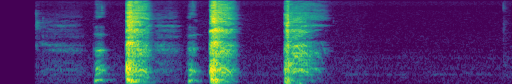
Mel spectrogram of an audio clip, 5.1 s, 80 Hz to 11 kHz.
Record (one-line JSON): {"cough_length": "5.1 s", "cough_amplitude": 32768, "cough_signal_mean_std_ratio": 0.25, "survey_phase": "alpha (2021-03-01 to 2021-08-12)", "age": "65+", "gender": "Female", "wearing_mask": "No", "symptom_none": true, "smoker_status": "Never smoked", "respiratory_condition_asthma": false, "respiratory_condition_other": false, "recruitment_source": "REACT", "submission_delay": "5 days", "covid_test_result": "Negative", "covid_test_method": "RT-qPCR"}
